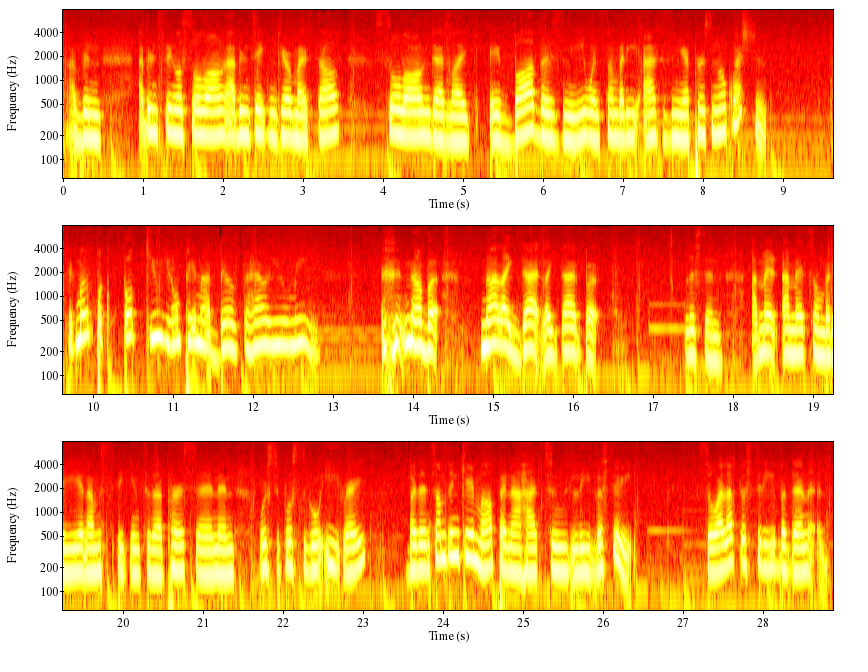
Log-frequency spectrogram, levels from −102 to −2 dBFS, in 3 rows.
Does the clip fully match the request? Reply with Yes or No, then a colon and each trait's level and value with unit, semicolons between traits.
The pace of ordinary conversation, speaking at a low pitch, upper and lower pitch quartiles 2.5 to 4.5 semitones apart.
No: average, 180 wpm; high, 190 Hz; average, 3.5 semitones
